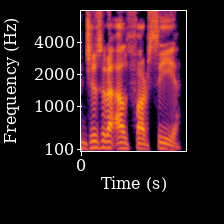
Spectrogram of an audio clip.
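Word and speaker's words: Jazirat al-Farsiyah: Jizra al Arabia. Jizra al- Farcia, right? That's how they say it in their language.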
